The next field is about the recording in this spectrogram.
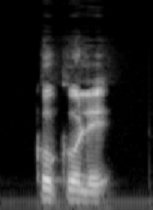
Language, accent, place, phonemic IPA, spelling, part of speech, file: French, France, Lyon, /kɔ.kɔ.le/, cocoler, verb, LL-Q150 (fra)-cocoler.wav
- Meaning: to pamper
